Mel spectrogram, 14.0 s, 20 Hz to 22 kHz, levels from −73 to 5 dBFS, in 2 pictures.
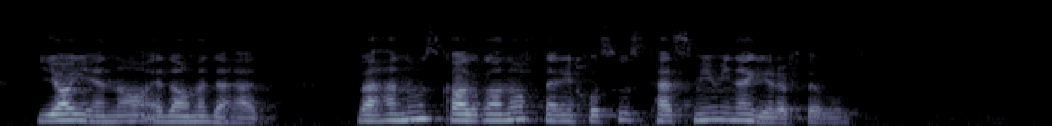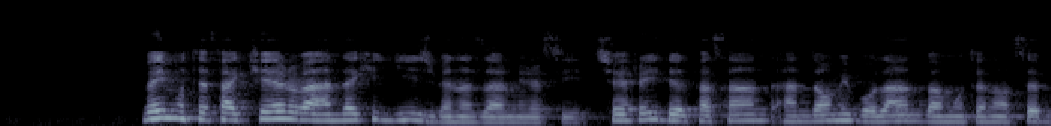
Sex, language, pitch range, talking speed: male, Persian, 130-160 Hz, 115 wpm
